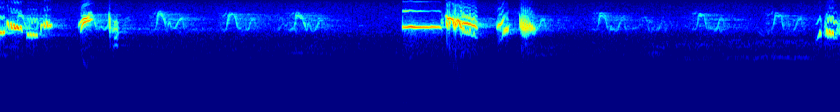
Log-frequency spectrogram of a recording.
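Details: Rufous-tailed scrub robin phrase opening with quick chirpy notes, then a held, pure whistle followed by a few jerky notes, with faint echoing fragments trailing off; otherwise quiet.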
